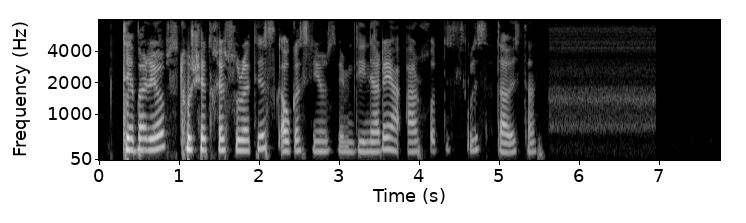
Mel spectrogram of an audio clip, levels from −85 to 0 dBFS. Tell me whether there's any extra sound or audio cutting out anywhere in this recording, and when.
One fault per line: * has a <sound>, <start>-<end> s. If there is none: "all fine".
all fine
